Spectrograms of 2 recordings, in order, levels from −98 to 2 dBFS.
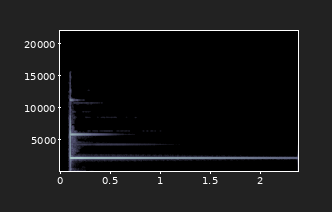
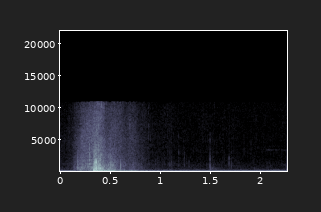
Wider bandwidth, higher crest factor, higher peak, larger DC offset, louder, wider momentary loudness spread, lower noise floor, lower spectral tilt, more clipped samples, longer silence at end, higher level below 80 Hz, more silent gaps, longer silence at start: about the same, 11.5 kHz vs 11 kHz; about the same, 26 dB vs 24 dB; about the same, -10 dBFS vs -10 dBFS; neither; about the same, -31 LUFS vs -32 LUFS; second, 22 LU vs 27 LU; about the same, -54 dBFS vs -52 dBFS; second, 3.5 dB/octave vs -6 dB/octave; neither; about the same, 0 s vs 0.1 s; second, -82 dBFS vs -38 dBFS; neither; about the same, 0.1 s vs 0.2 s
